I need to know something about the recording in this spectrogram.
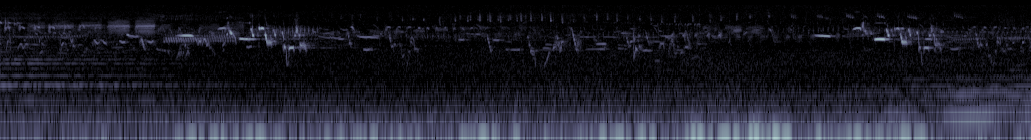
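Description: Songbirds chirping, with many short calls scattered throughout. A sustained music chord fades out at the start, and low music tones come back in near the end.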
